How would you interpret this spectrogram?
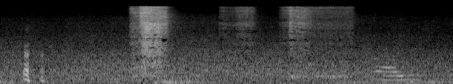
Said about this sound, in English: Fire extinguisher. Very exciting. I guess you have to do that for even a cigarette, huh?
